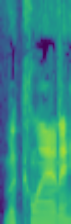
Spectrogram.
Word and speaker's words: McClanahan: McClanahan.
